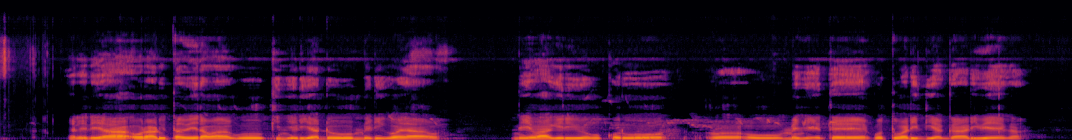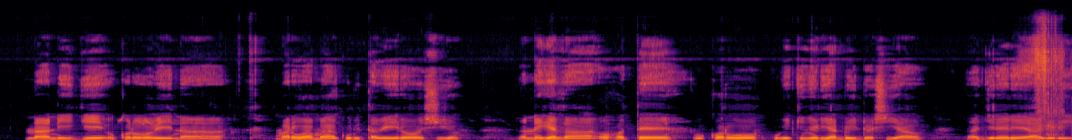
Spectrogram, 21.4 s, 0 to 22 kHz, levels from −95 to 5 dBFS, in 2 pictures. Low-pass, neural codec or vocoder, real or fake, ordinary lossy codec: 19.8 kHz; vocoder, 48 kHz, 128 mel bands, Vocos; fake; none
